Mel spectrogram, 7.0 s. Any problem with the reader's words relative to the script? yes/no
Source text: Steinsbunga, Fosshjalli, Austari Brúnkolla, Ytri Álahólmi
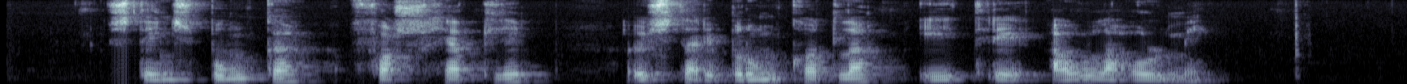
no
